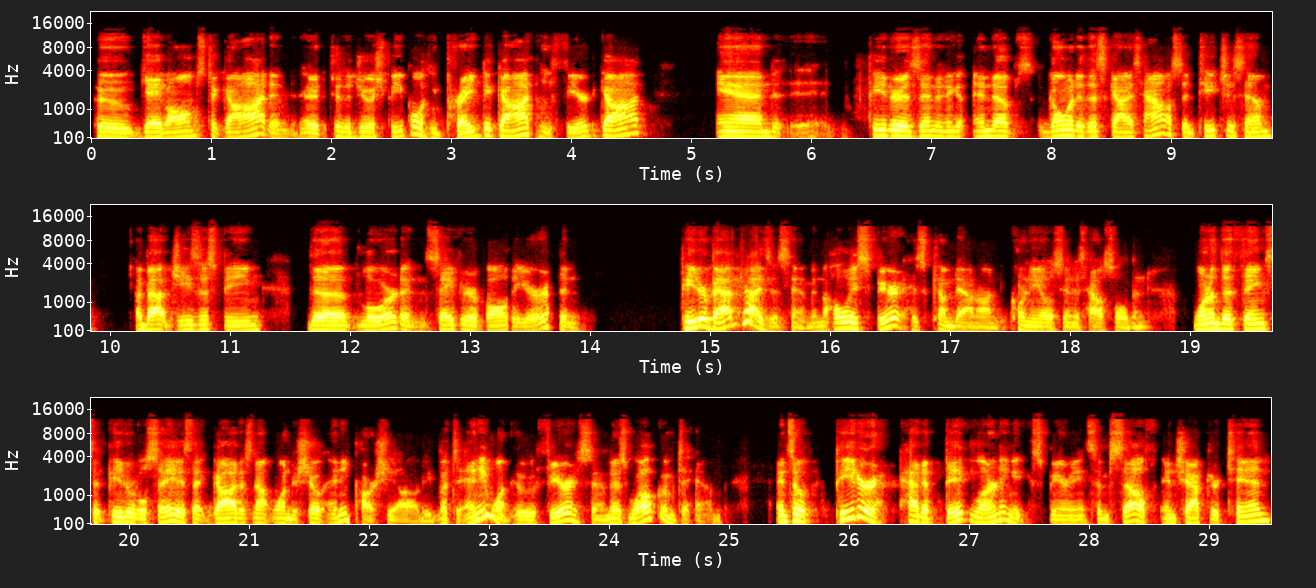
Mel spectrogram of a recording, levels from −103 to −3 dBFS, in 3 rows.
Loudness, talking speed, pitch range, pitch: -19 LUFS, 200 wpm, 105-130 Hz, 115 Hz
